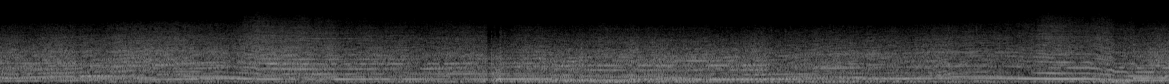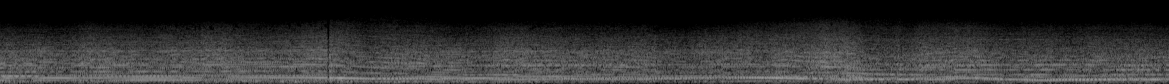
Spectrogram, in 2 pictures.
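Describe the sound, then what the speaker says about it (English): Race cars in an AI-driven racing video game, several engines droning together while revs climb and drop in repeated sweeps, a continuous moderate-level whine with no speech. "Bot Nox Exodus is on a roll, overtaking 6 cars to snag power."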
